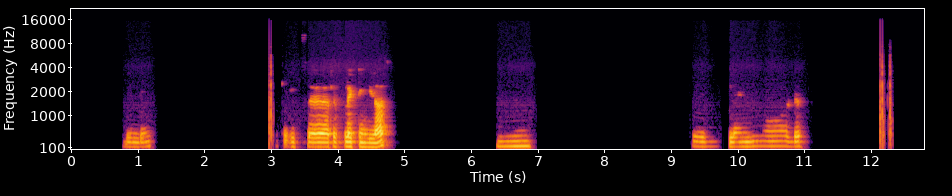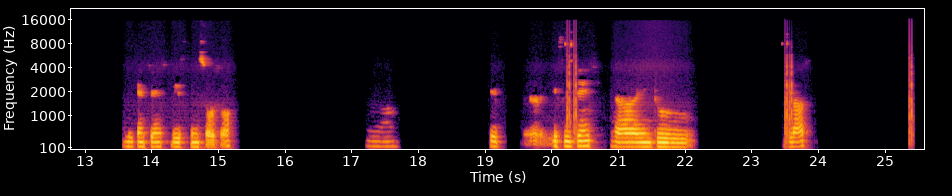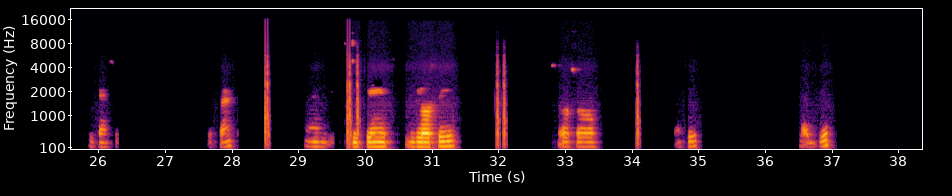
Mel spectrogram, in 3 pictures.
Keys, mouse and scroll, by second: 3.9 scroll up 1, 12.1 click, 15.8 scroll up 3, 25.4-28.5 middle drag, 32.0-33.3 drag, 34.0-37.2 middle drag.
